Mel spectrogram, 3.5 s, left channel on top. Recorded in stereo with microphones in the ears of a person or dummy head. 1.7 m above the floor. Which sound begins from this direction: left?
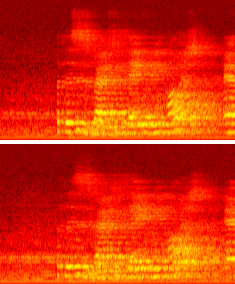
A man speaking, at 0.8 s.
